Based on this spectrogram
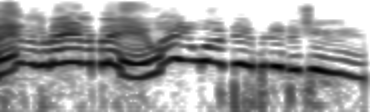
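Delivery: very high, loud crazy babbling voice. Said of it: "that's exactly how he was talking".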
